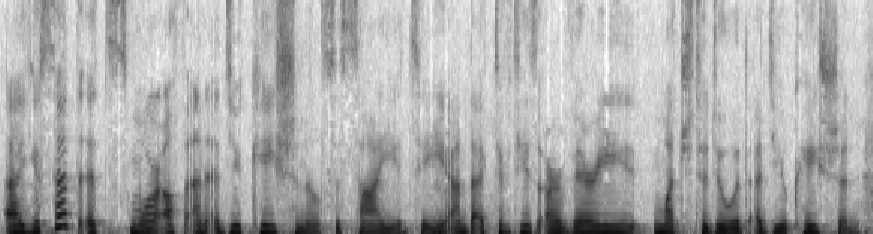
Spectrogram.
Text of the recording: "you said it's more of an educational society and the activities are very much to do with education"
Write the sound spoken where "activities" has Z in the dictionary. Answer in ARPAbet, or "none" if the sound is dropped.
Z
